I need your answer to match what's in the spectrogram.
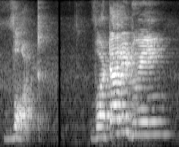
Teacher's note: Modern ઇંગ્લિશમાં સામાન્ય રીતે પ્રોનન્સિએશન વોટ થાય, અલગથી હ સાઉન્ડ ન થાય. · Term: silent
